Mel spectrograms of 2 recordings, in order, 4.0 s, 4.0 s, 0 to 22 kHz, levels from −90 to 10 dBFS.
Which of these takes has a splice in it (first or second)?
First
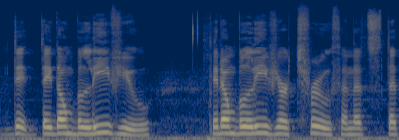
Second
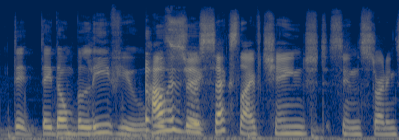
second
